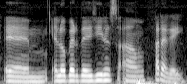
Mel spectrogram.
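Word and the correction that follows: Far Away: Over the Hills and Faraway.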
